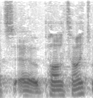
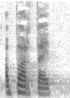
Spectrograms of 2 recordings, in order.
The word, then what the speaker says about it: apartheid: Like in your latest show, you talk about apartheid, which I'm pronouncing wrongly in my anglicised way. – Yeah, you made a point of this. Yeah, your dessert way. – And it's correctly pronounced. – Apartheid. – There we are.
